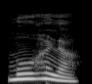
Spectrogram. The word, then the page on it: ಮಾಹಳ: māhaḷa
